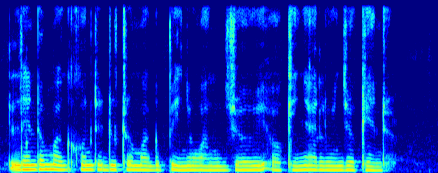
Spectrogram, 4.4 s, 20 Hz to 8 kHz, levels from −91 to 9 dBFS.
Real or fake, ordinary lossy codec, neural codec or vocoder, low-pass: fake; none; codec, 16 kHz, 16 kbps, FunCodec, trained on Chinese and English, 50 frames a second; none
